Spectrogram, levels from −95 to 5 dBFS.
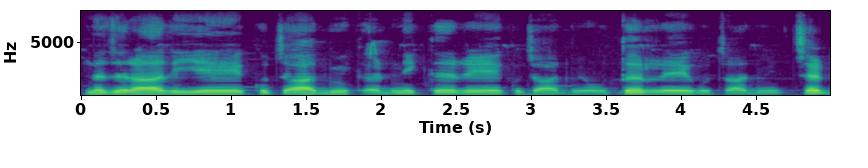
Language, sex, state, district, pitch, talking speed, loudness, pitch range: Hindi, male, Rajasthan, Bikaner, 120 Hz, 215 wpm, -18 LUFS, 115-125 Hz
